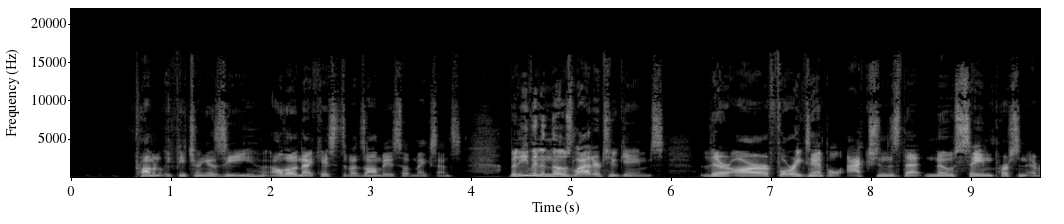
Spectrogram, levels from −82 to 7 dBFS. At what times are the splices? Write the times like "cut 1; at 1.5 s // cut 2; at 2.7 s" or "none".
cut 1; at 4.3 s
